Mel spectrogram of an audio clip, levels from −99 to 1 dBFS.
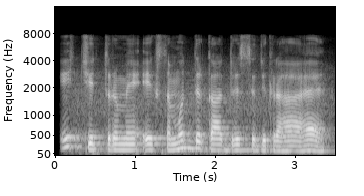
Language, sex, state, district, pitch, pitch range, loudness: Hindi, male, Arunachal Pradesh, Lower Dibang Valley, 140 Hz, 130-150 Hz, -15 LUFS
